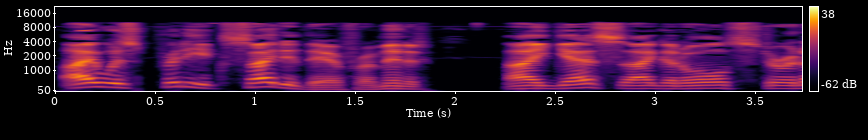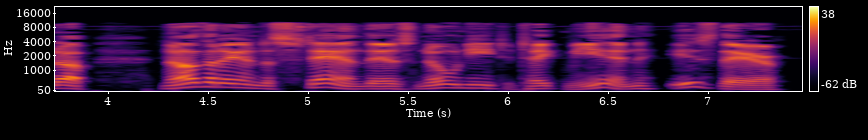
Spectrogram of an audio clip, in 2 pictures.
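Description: A man's voice: medium pitch, a little slow, no room sound, voice pushed up. A male narrator voicing an agitated, bewildered ordinary man in a dramatic story reading. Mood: relieved, nervous. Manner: urgent, pleading, excitable.

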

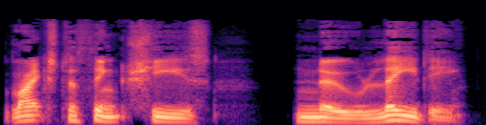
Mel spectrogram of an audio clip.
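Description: A man voicing a wary young male con man with a dry, measured way of talking. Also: fairly low pitch, expressive, dry recording. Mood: sardonic.

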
